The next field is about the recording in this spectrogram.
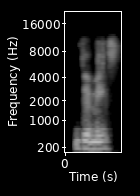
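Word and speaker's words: dhimmis: this word for me it's d-h-i-m-m-i-s yep jimmy i said it right amazing thank you dimmy's in syria and uzbekistan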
